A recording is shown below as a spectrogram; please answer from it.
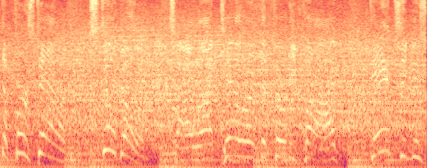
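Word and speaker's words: Tyrod Taylor: and he's got the first down still going tyron taylor at the 35 dancing his way inside the 30.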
